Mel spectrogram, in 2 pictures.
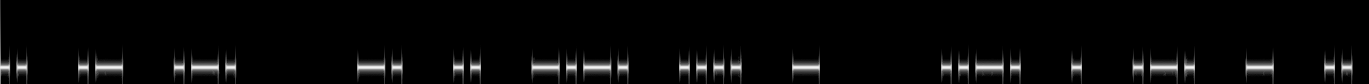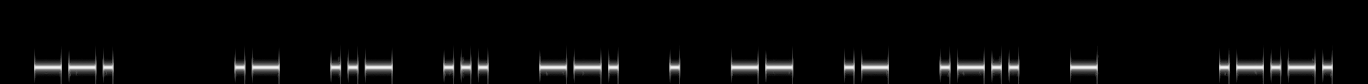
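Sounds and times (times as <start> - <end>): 
CW Morse code beeps: 0.0 - 2.4, 3.6 - 4.0, 4.6 - 4.8, 5.4 - 7.4, 8.0 - 8.2, 9.4 - 14.9, 16.0 - 17.6, 18.2 - 24.7, 25.9 - 27.1.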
